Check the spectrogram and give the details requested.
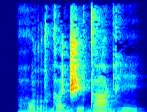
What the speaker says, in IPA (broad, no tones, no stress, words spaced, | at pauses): ɦorɡɐd͡ʒi daɡʱi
